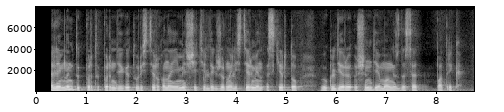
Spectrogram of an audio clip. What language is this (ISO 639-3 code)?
kaz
